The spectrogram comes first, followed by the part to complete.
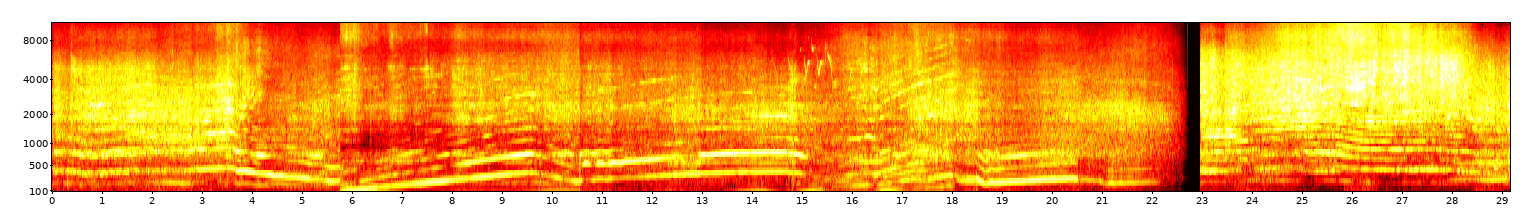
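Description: Ferrari 355 Spider's V8 through a stage-three Capristo exhaust with Fabspeed headers and high-flow catalytic converters, accelerating hard past the microphone several times. The pitch climbs through each gear and drops at the upshifts, then falls away as the car goes by. Near the end the sound cuts out for a moment before the engine is heard again.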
